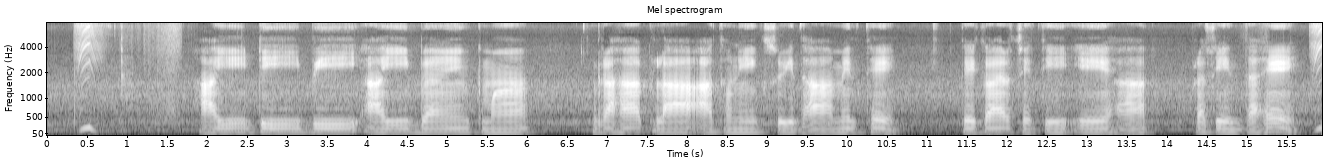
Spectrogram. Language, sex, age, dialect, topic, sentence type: Chhattisgarhi, male, 41-45, Central, banking, statement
